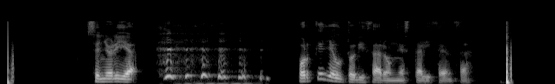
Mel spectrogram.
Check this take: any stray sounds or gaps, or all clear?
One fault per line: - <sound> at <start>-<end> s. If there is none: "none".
- laugh at 1.6-2.7 s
